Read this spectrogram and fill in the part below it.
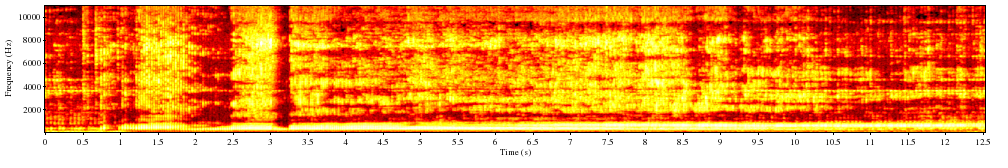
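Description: A motorcycle engine revs up and pulls away.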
